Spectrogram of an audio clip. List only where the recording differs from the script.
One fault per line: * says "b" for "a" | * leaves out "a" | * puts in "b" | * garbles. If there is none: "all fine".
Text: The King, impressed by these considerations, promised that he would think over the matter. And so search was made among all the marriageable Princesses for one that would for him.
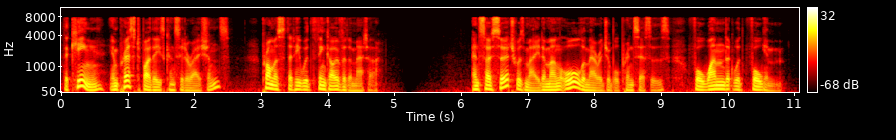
all fine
